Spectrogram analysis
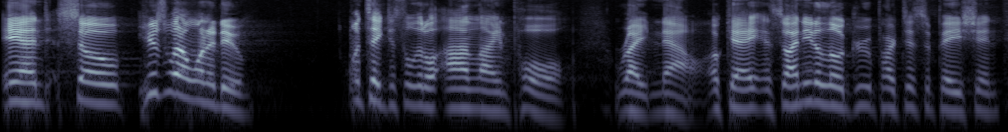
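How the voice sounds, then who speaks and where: A male pastor delivers a conversational sermon in a high, bright and forceful voice. He leans emphatically on key words and sets them apart with deliberate pauses. The sound is close and dry, from a headset microphone. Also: no echo. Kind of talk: sermon to an online congregation. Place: large dark auditorium stage, indoors.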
